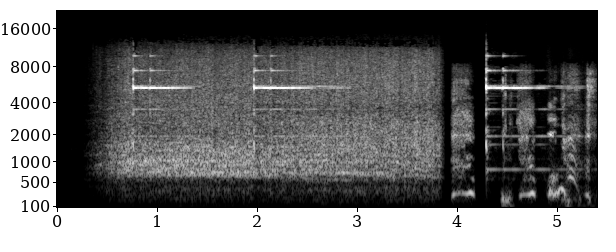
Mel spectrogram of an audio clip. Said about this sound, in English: apparently Alice Rebecca's fallen over on the bell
